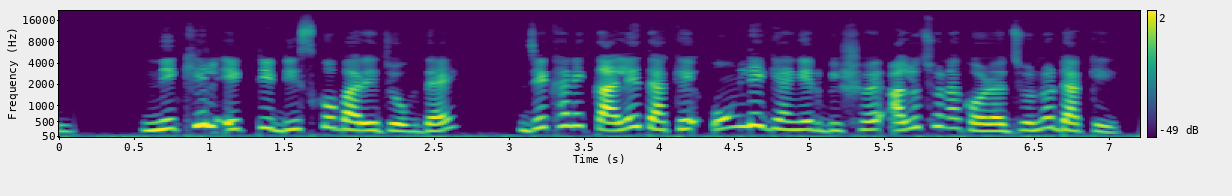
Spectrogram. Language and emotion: Bengali, neutral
